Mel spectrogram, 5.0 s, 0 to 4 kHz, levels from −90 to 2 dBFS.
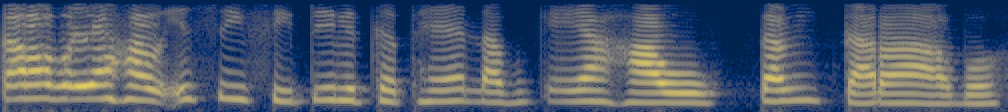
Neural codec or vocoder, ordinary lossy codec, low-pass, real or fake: codec, 16 kHz, about 1 kbps, DyCAST, with the encoder's durations; none; 3.6 kHz; fake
